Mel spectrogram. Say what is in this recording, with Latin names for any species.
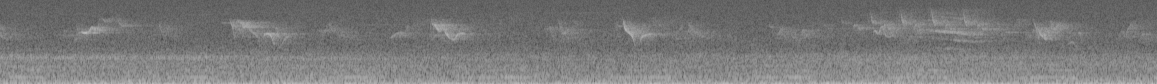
Vireo solitarius, Seiurus aurocapilla, Cyanocitta cristata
